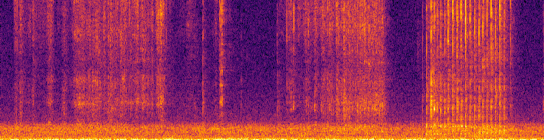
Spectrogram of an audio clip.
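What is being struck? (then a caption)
Wooden folding fan with thin slats. Long pink nails scratch and flick along the thin perforated wooden slats of a medium-sized, open wooden folding hand fan held over a table. Bursts of bright, dry rasping come and go over a steady low hum that stays present throughout.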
